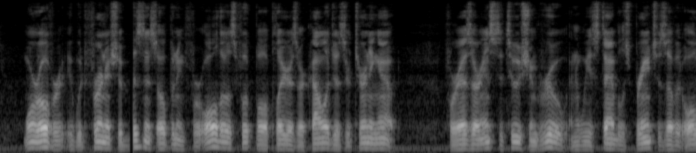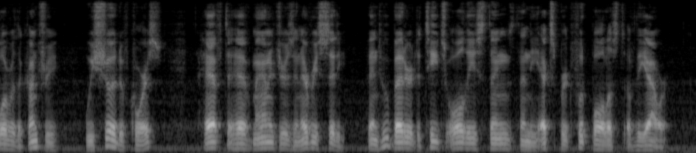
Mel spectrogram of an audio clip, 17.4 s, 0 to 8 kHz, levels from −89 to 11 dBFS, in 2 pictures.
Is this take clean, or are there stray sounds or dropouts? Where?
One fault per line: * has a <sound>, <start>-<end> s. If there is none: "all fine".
* has a dropout, 1.6-1.7 s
